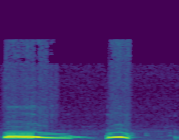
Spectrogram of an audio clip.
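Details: Decoy spotted dove of 'thổ' voice, cooing to lure wild birds: a long, rough, drawn-out coo that slides downward, followed after a pause by one short, clear, arched coo.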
